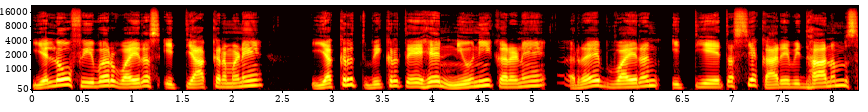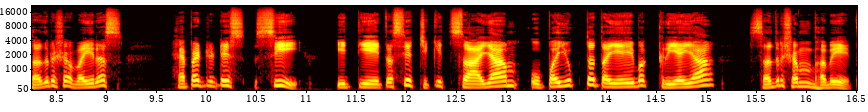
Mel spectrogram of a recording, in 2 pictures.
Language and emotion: Sanskrit, neutral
